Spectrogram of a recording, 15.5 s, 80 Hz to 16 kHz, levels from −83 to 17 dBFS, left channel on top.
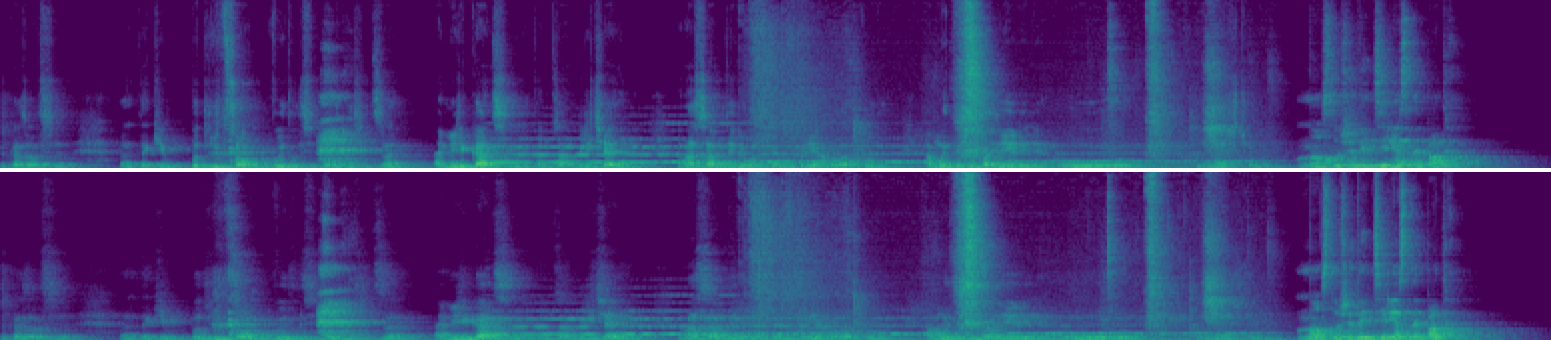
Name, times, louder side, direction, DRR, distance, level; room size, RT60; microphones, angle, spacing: voice 1, 0.0-4.0 4.3-11.3 12.0-12.7, left 2 dB, 80° left, 3 dB, 0.4 m, -25 dB
voice 2, 3.2-3.5 13.0-14.5, right 1 dB, 50° right, -2 dB, 0.7 m, -20 dB
sound 1, 4.8-12.5, left 1 dB, 15° left, 0.4 m, -34 dB
sound 2, 7.3-12.7, equal, 70° right, 1.3 m, -24 dB
4.5 x 2.5 x 2.4 m, 1.3 s
head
